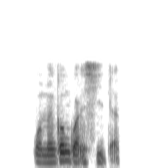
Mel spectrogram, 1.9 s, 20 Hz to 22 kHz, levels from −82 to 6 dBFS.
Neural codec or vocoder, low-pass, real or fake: none; 5.4 kHz; real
